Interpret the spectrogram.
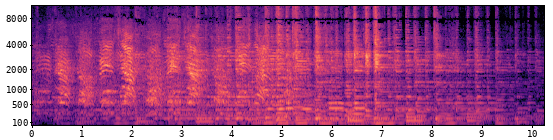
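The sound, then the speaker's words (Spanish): A large audience at a dialogue event applauds loudly and steadily for about ten seconds, with cheering and shouting voices mixed into the clapping. It sounds full throughout. “Pues un aplauso, compañeros y compañeras, para quienes nos han dado una historia digna en el estado de Guerrero.”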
